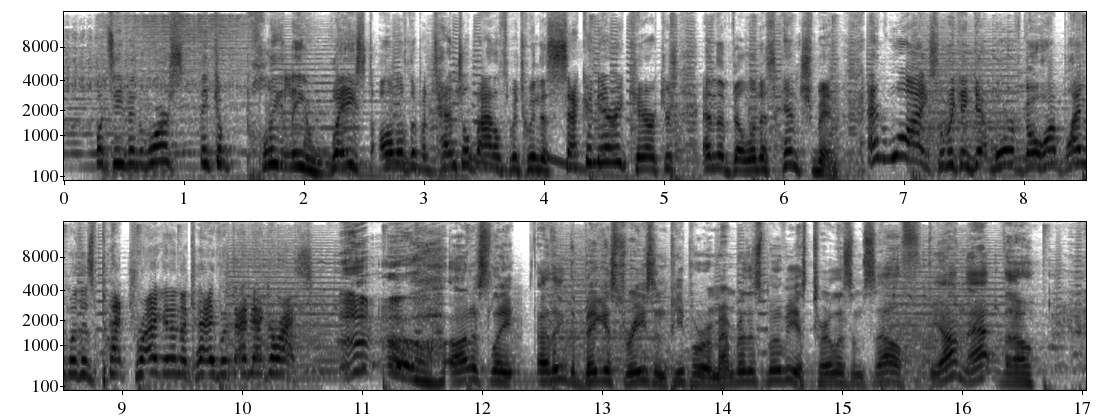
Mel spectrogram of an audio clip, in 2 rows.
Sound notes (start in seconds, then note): 10.7 yawns and Stretches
